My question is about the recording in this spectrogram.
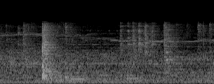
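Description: Free improvised music for drum kit, double bass and live electronics: a busy texture of small clicks, scrapes and rattles. One sharp, loud hit comes about half a second in and rings out briefly.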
